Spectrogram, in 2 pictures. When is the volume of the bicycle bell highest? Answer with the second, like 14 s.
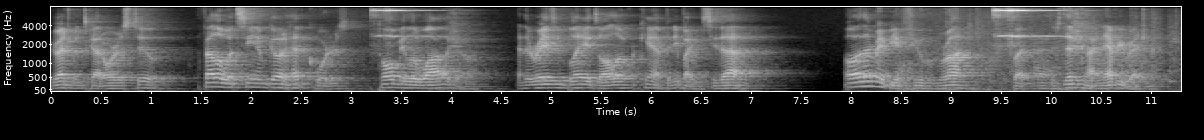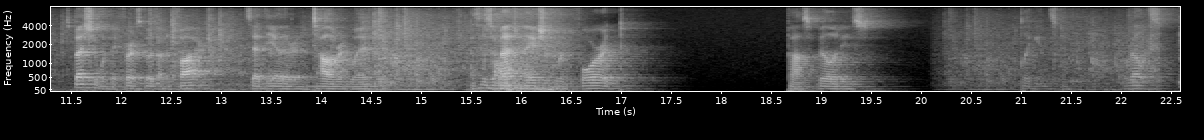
10 s.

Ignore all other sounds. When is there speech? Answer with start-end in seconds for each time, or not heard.
0.0-7.0, 8.0-14.6, 15.5-17.1, 18.6-19.6, 21.0-22.4.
